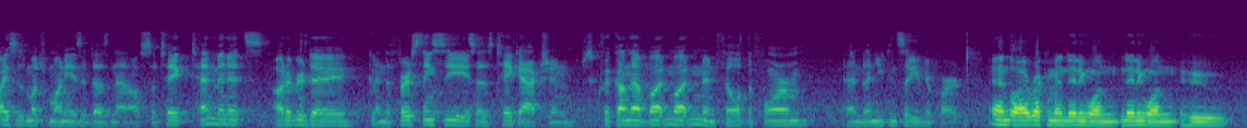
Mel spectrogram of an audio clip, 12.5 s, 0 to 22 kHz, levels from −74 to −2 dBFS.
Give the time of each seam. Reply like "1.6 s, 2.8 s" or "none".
2.7 s, 3.7 s, 4.3 s, 4.7 s, 6.7 s, 8.6 s, 9.2 s, 10.1 s, 11.2 s

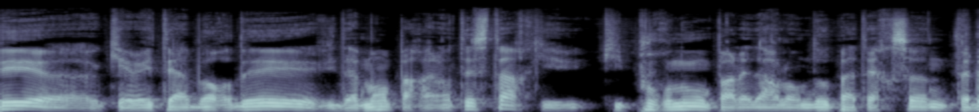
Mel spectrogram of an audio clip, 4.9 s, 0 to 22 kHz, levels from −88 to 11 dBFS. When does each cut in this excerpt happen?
none

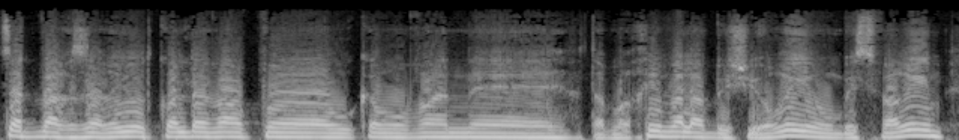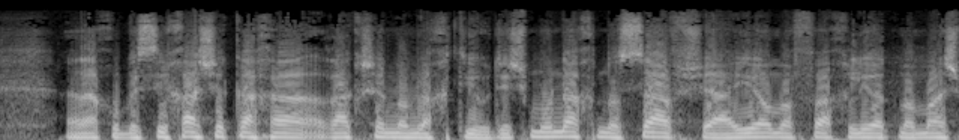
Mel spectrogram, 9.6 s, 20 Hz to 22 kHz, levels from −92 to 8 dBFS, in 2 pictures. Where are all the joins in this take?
6.6 s

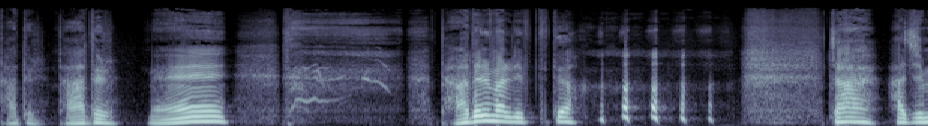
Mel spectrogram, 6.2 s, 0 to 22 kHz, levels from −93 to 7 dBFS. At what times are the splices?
none

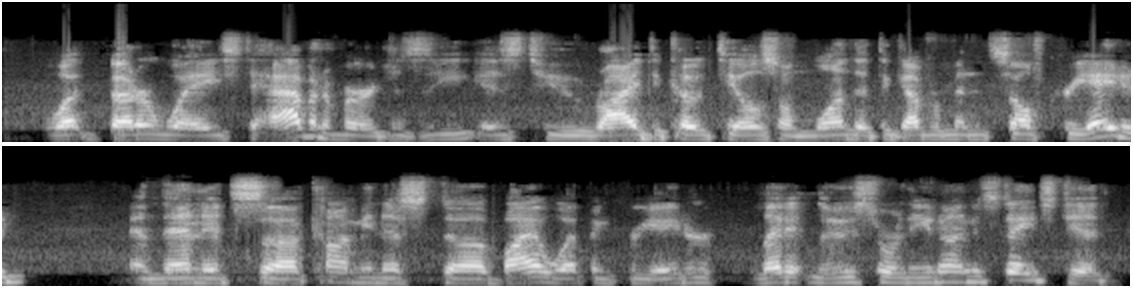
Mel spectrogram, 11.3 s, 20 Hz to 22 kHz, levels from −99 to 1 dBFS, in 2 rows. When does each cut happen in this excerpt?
9.3 s

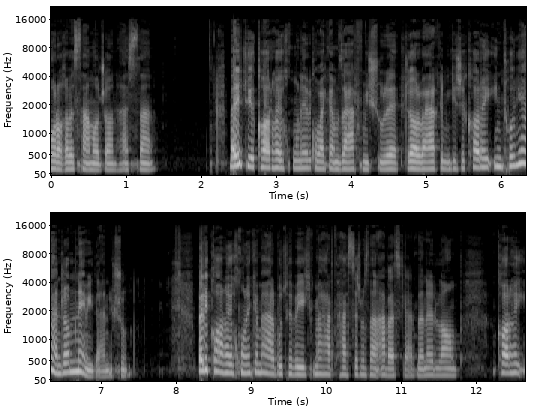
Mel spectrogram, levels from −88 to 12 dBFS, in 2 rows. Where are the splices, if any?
3.4 s, 4.7 s

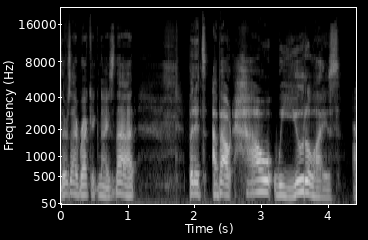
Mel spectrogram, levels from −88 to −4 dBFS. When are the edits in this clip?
none

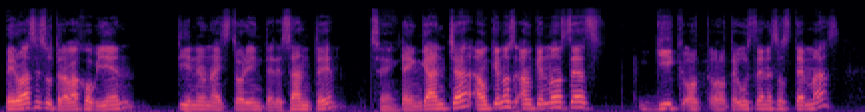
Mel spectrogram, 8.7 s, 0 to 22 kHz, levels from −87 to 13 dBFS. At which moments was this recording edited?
none

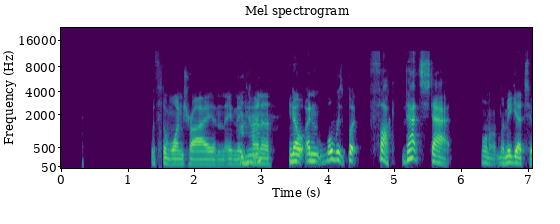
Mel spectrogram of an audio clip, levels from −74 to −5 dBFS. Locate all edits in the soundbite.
1.5 s, 3.3 s, 4.5 s

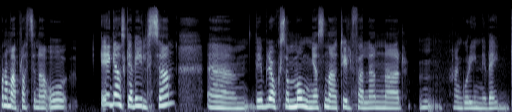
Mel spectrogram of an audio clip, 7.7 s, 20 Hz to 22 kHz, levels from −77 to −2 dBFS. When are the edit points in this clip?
none

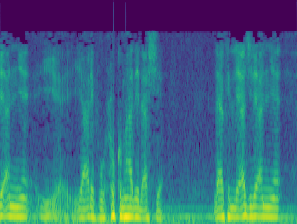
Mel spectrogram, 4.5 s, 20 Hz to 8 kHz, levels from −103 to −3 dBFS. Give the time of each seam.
none

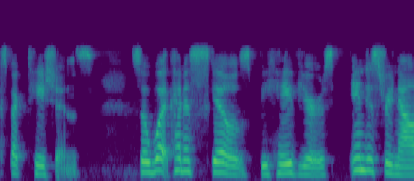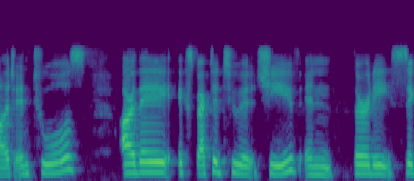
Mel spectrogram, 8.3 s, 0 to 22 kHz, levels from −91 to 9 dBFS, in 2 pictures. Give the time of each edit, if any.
none

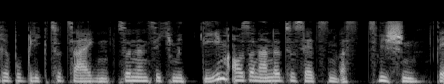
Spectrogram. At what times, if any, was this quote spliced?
1.1 s

